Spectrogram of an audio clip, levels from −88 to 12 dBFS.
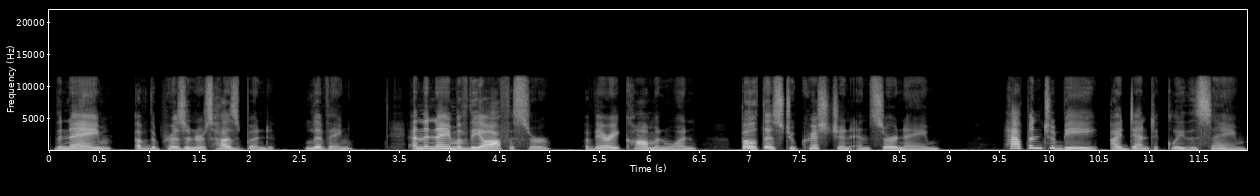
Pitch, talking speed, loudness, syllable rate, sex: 230 Hz, 145 wpm, -20 LUFS, 4.0 syllables/s, female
